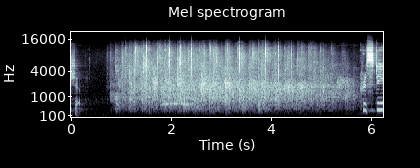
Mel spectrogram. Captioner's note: audience clapping and cheering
